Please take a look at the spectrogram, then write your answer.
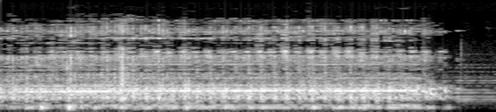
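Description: A sewing machine stitches a zipper pouch in one steady, close whirring run that slows and stops near the end.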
